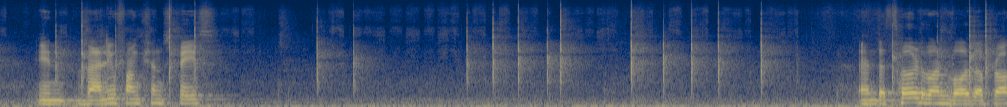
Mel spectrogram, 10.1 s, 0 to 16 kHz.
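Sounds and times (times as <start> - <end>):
chalk scratching on blackboard: 0.0 - 2.6, 3.2 - 8.1.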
